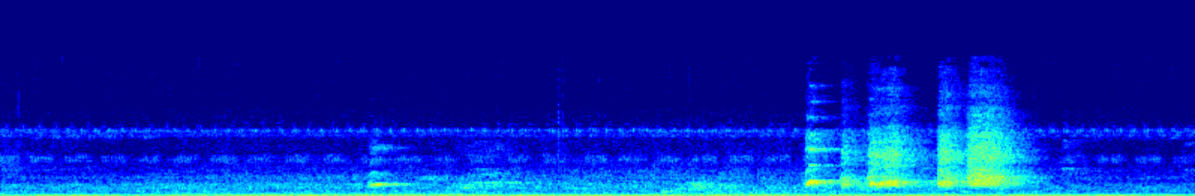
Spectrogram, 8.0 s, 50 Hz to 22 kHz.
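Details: Several Chinese francolins with many voices making a racket at 7 pm on 18 September. A faint note at mid-clip, then a burst of loud, harsh, grating calls near the end. A steady pulsing insect chorus and low rumble run throughout.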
